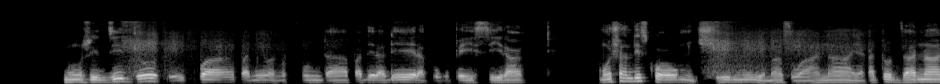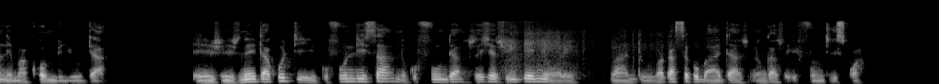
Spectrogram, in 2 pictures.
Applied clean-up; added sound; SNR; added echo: neural mask model RNNoise.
